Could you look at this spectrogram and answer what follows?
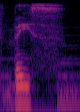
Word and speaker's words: vase: I've made it up to space with my beloved antique vase. So, I know some people pronounce it vase, but it just wouldn't rhyme with space if I said vase.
